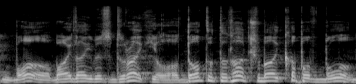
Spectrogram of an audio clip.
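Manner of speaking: mocking hammed-up Dracula accent; put-on storybook vampire accent, mocking; fake storybook accent. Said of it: "trying to be like".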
